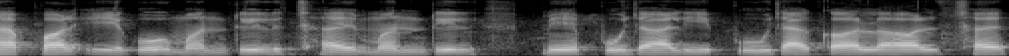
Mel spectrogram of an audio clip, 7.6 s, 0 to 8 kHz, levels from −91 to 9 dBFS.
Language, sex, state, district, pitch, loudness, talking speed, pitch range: Maithili, male, Bihar, Samastipur, 115 Hz, -19 LUFS, 95 wpm, 110-120 Hz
